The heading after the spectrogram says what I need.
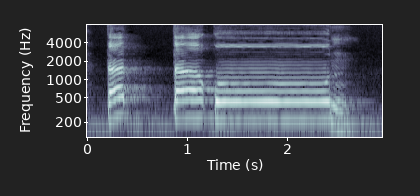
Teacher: تا کو تا سے ملانا ہے شدت کے ساتھ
